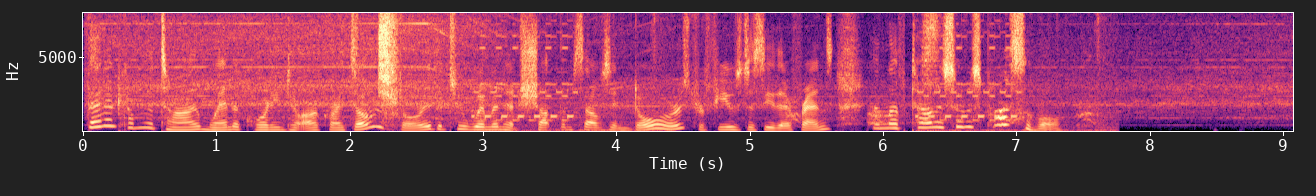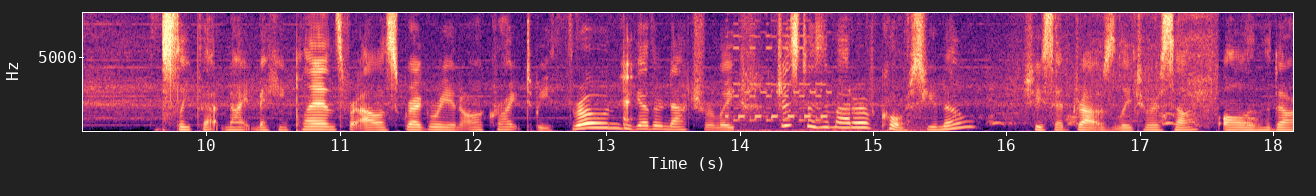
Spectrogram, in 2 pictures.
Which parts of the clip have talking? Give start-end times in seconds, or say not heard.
0.0-7.3, 9.7-18.1.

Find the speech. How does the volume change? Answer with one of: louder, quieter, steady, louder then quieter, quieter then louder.
steady.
